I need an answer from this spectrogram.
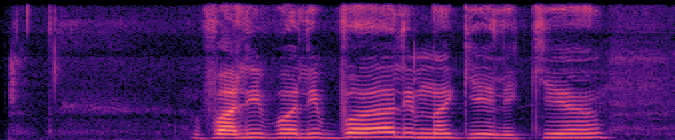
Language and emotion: Russian, positive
